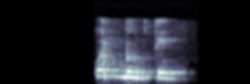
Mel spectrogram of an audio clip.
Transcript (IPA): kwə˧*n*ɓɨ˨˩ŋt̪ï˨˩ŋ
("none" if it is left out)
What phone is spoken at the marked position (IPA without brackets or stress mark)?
n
